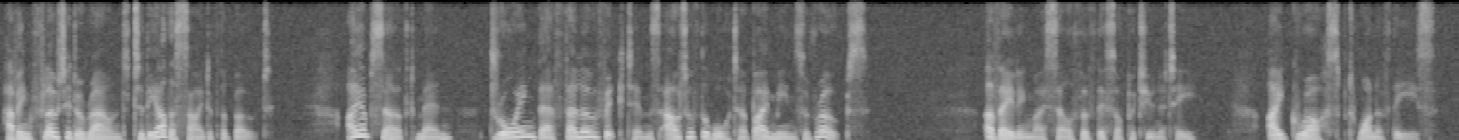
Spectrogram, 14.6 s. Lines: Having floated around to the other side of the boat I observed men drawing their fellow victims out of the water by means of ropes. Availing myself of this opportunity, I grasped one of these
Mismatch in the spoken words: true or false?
false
